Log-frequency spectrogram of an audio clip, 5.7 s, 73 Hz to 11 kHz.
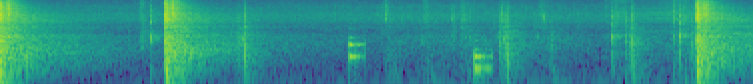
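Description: Gunfire in the military shooter Arma 3 comes as a handful of sharp, isolated cracks spaced irregularly over a quiet background, with two especially loud reports and fainter shots echoing between them.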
